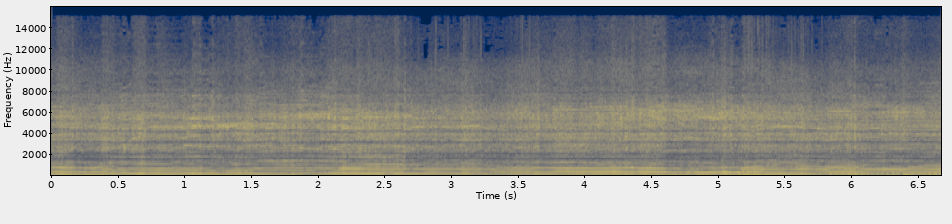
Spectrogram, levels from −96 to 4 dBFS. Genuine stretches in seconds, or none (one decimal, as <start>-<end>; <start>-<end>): 2.7-3.6; 5.2-5.8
